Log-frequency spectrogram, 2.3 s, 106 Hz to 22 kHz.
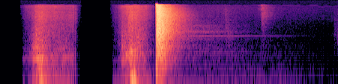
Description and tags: whip (dry)
This whip effect is made up of two elements - the whoosh sound is a USB direct link cable twirled in the air. The Pop is a shortened recording of a BlackCat small firecracker - both recorded with a Sony ECM-99 Stereo microphone to SonyMD. No effects were added, other than to increase the volume, and fade out some of the room noise around the whip sounds.
environmental-sounds-research, field-recording, soundeffect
